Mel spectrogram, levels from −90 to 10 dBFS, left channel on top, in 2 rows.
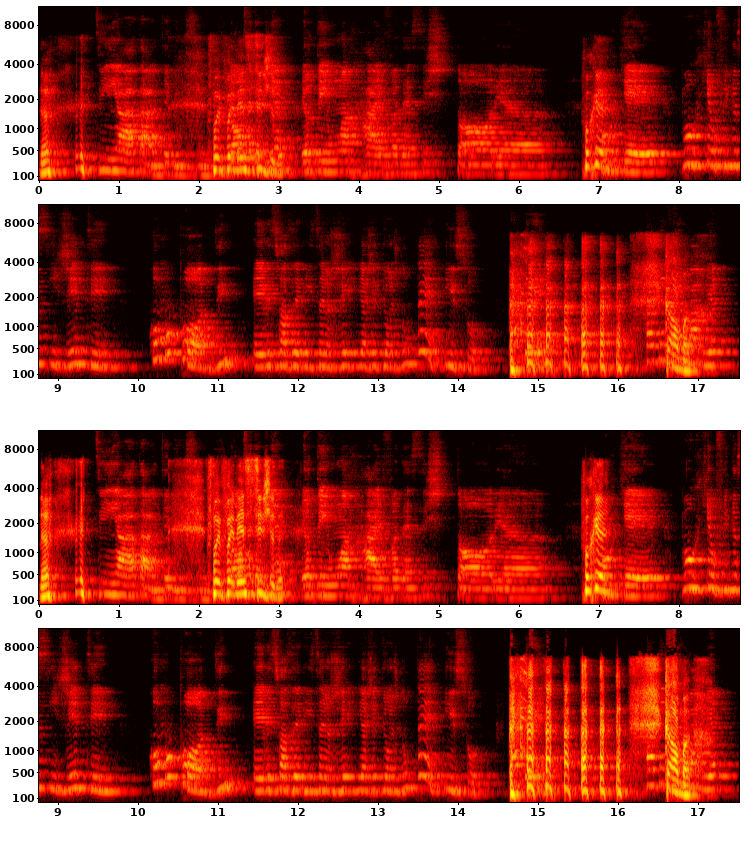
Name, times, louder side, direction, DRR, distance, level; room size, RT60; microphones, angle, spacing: voice 1, 0.0-0.6 1.8-3.1 6.8-7.1 14.6-16.9, right 7 dB, 55° right, 13 dB, 0.4 m, -26 dB
voice 2, 0.7-6.4 7.0-9.8 10.1-14.3 14.6-15.1 16.3-17.2, right 2 dB, 10° right, -2 dB, 2.3 m, -36 dB
11.0 x 5.7 x 6.8 m, 0.81 s
head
